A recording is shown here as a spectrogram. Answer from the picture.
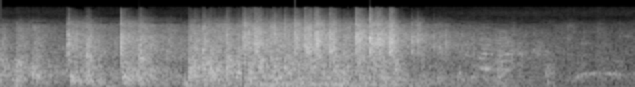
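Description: Gunfire in a shootout: a rapid, irregular series of shots, about ten, over the first four seconds against a constant heavy noise, which then eases off.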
